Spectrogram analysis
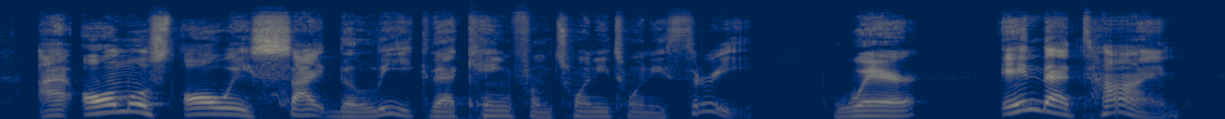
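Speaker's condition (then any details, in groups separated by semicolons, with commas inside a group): No condition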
